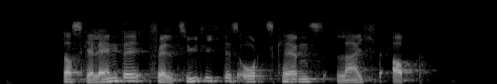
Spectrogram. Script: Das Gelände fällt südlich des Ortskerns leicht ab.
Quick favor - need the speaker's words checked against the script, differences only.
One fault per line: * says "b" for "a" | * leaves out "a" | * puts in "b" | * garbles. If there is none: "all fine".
all fine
